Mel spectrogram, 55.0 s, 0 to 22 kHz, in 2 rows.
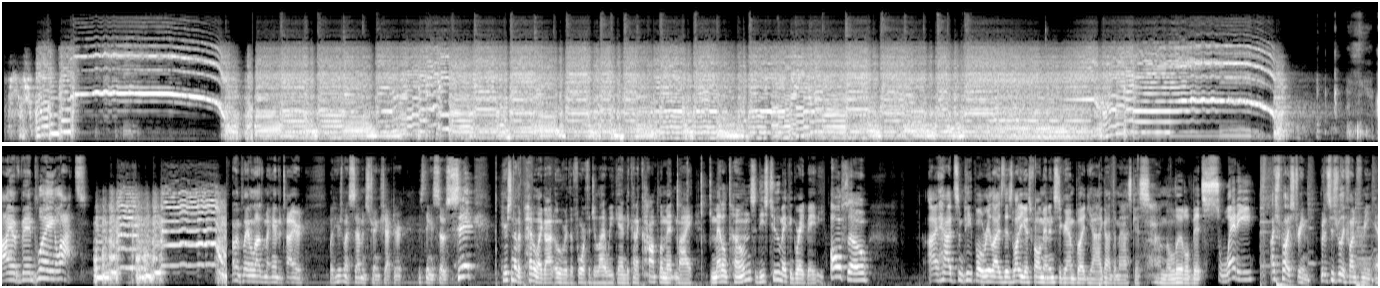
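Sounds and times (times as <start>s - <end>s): distorted electric guitar: 0.0s - 26.9s, 29.3s - 32.0s, 54.5s - 55.0s.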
